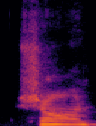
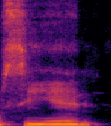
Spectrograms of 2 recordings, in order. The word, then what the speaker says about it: Sian: Sean is how you say that. Yeah, Sean. Sean Yeah. William. All the Filipinos call him CN.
